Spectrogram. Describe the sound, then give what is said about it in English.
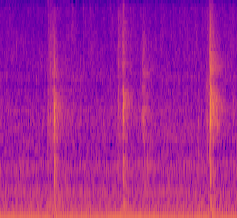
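A knife chops two cloves of garlic while meat and pancetta brown in a pan nearby: a few soft, sharp taps spaced unevenly over a low, steady hum, with no talking. “I've got the two cloves of garlic here, about to cut those up.”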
